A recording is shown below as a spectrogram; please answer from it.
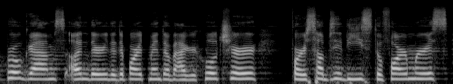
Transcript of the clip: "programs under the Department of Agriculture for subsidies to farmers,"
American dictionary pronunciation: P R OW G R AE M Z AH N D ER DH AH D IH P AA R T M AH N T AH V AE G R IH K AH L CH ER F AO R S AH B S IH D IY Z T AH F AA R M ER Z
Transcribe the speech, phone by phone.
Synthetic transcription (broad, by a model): P R OW G R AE M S AH N D ER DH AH D IH P AA R T M AH N T AH V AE G R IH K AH L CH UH F AO R S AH B S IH D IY S T AH F AA R M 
